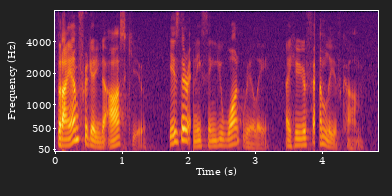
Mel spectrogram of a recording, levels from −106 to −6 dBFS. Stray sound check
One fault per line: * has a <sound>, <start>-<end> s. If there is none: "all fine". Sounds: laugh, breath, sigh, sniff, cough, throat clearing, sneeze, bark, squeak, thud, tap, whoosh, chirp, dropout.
* has a dropout, 2.0-2.1 s
* has a dropout, 3.9-4.0 s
